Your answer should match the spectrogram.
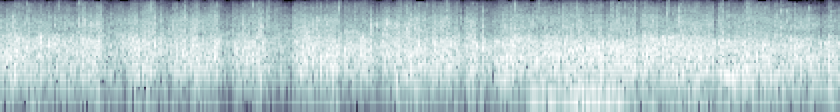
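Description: A crowd applauds with dense, steady clapping that stays loud and even for the full three seconds, a continuous wash of many hands with no voices standing out.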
